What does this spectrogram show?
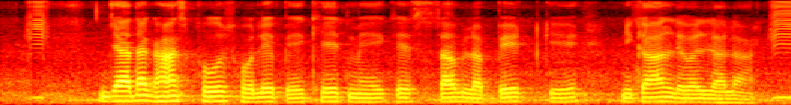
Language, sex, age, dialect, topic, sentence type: Bhojpuri, male, 18-24, Western, agriculture, statement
